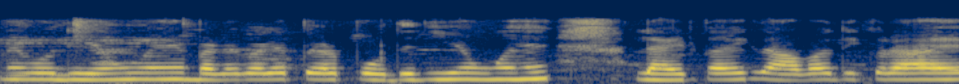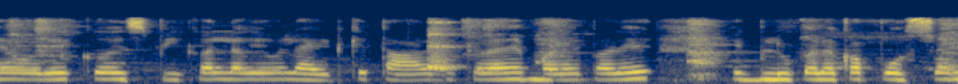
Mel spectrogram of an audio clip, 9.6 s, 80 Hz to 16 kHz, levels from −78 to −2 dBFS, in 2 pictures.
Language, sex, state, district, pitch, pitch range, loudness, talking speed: Hindi, male, Bihar, Darbhanga, 240 Hz, 230-245 Hz, -18 LUFS, 215 wpm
